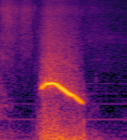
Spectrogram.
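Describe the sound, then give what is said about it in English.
A single short whistle close to the microphone, a clear tone that starts a little high and glides gently downward over about half a second, with breathy noise around it, then quiet. “I just whistled into the microphone.”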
